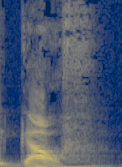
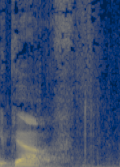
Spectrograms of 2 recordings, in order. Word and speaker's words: Gough: Gough. I looked up the pronunciation, G-O-U-G-H.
